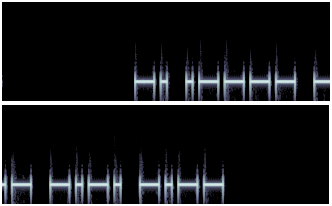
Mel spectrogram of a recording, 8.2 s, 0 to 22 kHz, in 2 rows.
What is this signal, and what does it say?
Morse code, heard as a keyed tone, about 15 wpm, 700 Hz. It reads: N1MCY
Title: USA Call Signs - 5 Characters - Repeated 3x - 15wpm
